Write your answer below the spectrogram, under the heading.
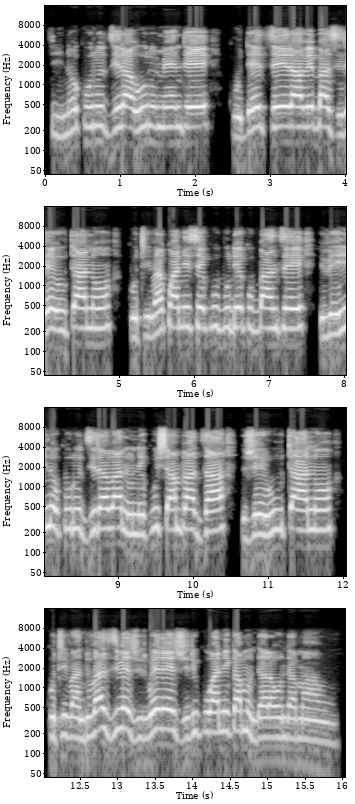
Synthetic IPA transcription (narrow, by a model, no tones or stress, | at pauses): tino̞kuɾud͡ziɾaɦuɾume̞nde̞ | kuɗe̞t͡se̞raʋe̞ɓazire̞utano̞ | kutiʋakwanise̞kuɓuɗe̞kuɓanze | ʋe̞ino̞kuɾud͡ziɾaʋan̤une̞kuʃambad͡zaʐe̞utano̞ | kutiʋantuʋaziʋe̞ʐirwe̞re̞ʐiɾikuwanik̬amundaɾaondamaːʋo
